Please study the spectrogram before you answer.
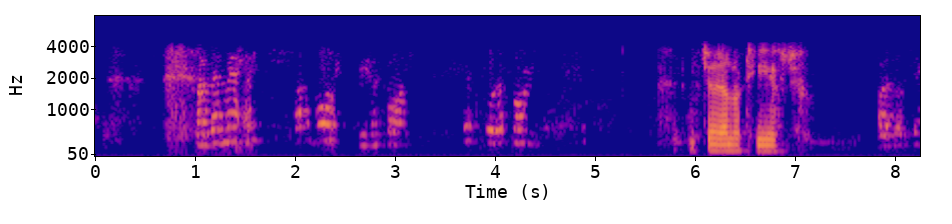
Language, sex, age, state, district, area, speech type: Kashmiri, male, 18-30, Jammu and Kashmir, Budgam, rural, conversation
